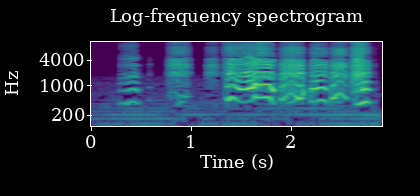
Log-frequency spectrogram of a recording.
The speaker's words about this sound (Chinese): 那叫东子的男孩却哇的一声哭了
